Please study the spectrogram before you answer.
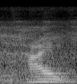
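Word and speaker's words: hymn: है इसे पढ़ेंगे मम एच वाई एम एन इसको पढ़ेंगे हाम नेक्स्ट नेक्स्ट ओ नॉट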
